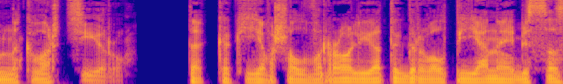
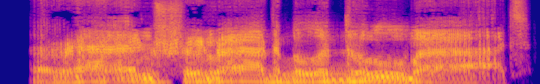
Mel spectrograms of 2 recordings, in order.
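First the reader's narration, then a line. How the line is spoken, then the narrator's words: Wailing. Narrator (Russian): взвыл Пишачи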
